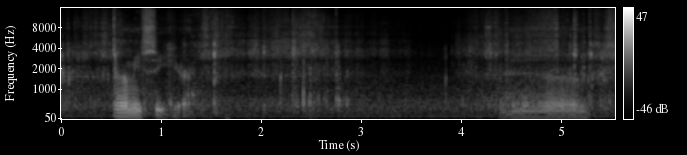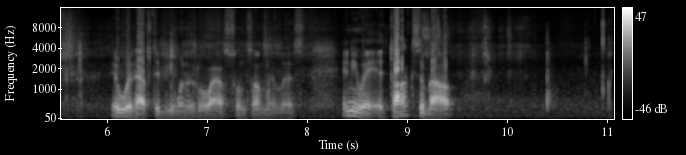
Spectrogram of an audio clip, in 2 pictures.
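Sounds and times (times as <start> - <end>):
paper rustling: 0.0 - 8.1, 8.8 - 10.4.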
